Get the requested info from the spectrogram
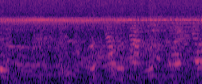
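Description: Faint chatter of people's voices in the background, with a steady high-pitched tone underneath.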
